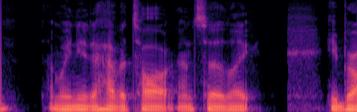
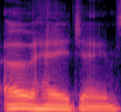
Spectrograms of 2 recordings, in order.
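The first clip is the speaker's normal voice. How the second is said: mock heavy, shame-laden, condemning, disappointed tone; 2 semitones higher, 3 dB louder than usual. Recalling how people greeted him, mimicking their tone: imitating a disappointed greeting. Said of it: "you could hear the condemnation in their voice".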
